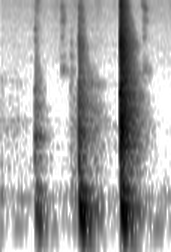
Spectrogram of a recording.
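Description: Three dull thumps about half a second apart, each louder than the last, from a person moving about in a bathtub.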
